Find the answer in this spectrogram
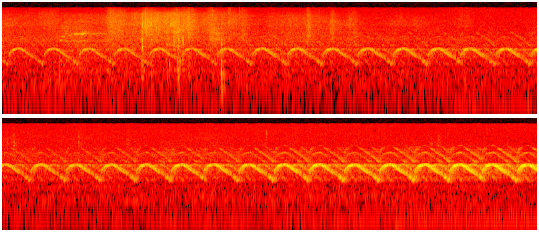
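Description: Emergency vehicle siren sounding a rapid repeating yelp, each cycle sweeping down in pitch, about three to four a second, growing steadily louder as it approaches.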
